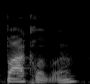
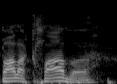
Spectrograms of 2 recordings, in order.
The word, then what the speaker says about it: balaclava: That's baklava. A balaclava, I think, is how it's pronounced.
